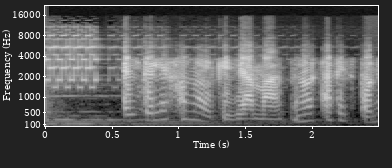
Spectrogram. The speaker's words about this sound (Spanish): Llaman a Daniel de Jong pero nadie coge el teléfono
